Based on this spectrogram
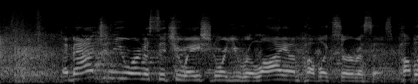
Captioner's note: some Applause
